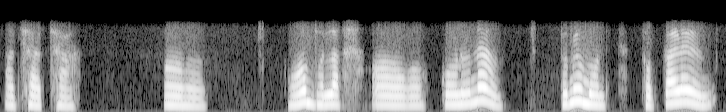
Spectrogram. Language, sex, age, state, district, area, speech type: Odia, female, 45-60, Odisha, Nabarangpur, rural, conversation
